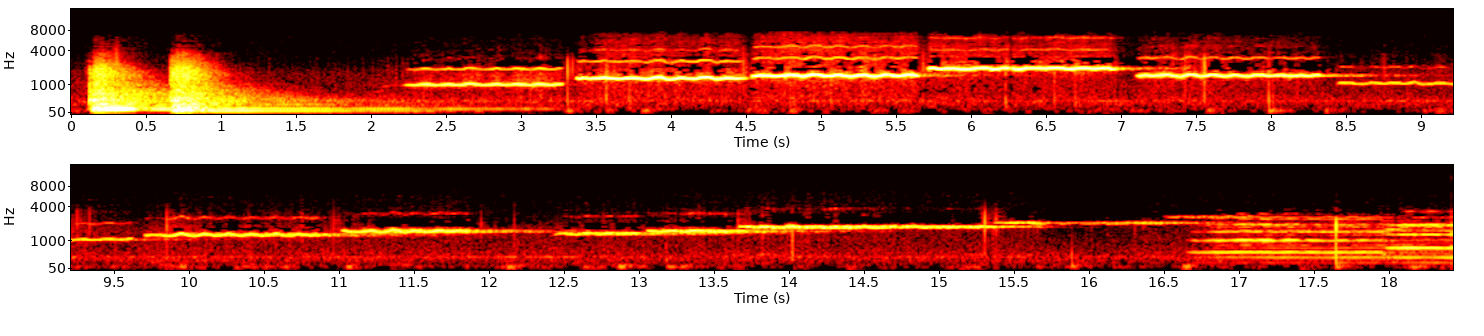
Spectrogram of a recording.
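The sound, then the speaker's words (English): A single whistler carries a slow, sustained melody of long held notes stepping up and down, clear, after a brief low thud at the start; no talking. It is the theme of the radio program The Whistler. “Let that whistle be your invitation to listen to the Household Finance Corporation program, The Whistler, each week over these stations.”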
